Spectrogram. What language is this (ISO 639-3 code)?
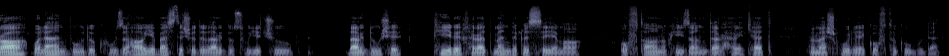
fas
